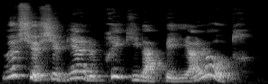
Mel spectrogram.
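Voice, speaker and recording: A woman's voice: medium pitch, huge pitch swings, a little slow, fairly bright tone, echoey room. A woman reading the lines of a young male monkey seller who haggles plaintively, in an audiobook. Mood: haggling.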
